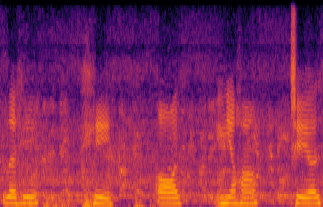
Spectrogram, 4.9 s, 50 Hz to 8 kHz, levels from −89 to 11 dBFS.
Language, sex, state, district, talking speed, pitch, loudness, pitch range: Hindi, female, Madhya Pradesh, Dhar, 75 wpm, 235 Hz, -15 LUFS, 225-240 Hz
